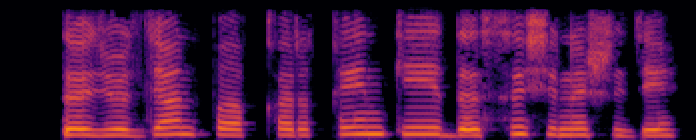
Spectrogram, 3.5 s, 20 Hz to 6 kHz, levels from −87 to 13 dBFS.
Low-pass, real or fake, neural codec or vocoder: 5.4 kHz; real; none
